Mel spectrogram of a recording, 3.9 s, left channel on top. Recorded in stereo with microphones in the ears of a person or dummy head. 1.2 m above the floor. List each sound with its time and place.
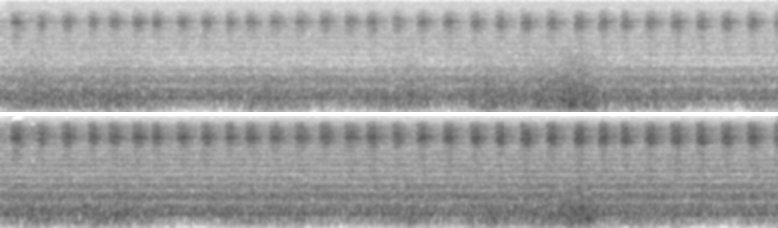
0.0 s an insect: 55° right (ahead or behind)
